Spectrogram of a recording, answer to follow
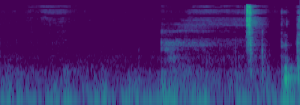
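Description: Faint handling noise as a small plastic plant pot topped with gravel is lifted and held up, over a low rumble, with a short sharp click near the end.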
